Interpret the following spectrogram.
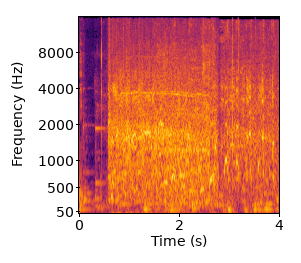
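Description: Many people laughing and chuckling, a laugh-track effect, over background music with a steady bass; the laughter starts about half a second in and thins out after the middle.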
